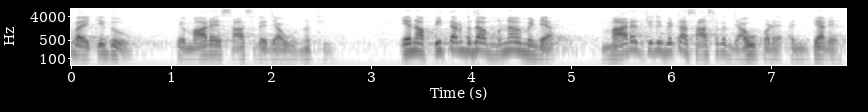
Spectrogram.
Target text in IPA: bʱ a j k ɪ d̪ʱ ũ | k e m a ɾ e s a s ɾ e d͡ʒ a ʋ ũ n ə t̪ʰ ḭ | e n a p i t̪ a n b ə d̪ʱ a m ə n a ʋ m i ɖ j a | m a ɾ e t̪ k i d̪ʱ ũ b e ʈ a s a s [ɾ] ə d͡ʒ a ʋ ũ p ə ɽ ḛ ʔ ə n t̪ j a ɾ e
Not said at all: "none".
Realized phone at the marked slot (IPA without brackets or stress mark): ɾ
